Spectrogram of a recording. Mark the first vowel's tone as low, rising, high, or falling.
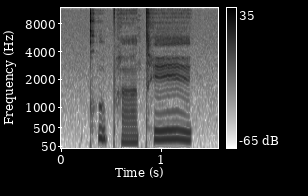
falling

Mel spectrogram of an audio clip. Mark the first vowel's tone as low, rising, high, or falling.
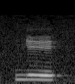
high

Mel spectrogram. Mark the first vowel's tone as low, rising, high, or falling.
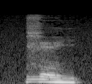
low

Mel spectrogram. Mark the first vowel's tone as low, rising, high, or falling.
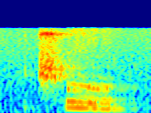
falling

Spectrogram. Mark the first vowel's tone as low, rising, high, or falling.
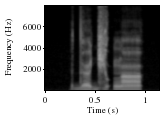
low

